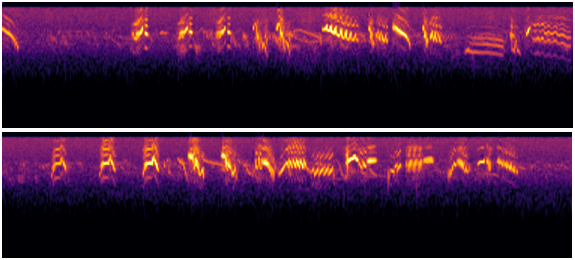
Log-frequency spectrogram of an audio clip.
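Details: Song of a white-winged lark (Alauda leucoptera): a busy, continuous jumble of sharp chirps, slurred whistles and twittering notes delivered in rapid succession over a quiet background.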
